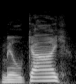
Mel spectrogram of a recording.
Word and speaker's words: Milngavie: This is pronounced Milngavie, and hopefully today we'll get somewhere along Loch Lomond as far as we can.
